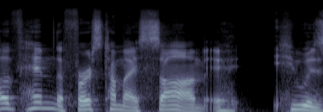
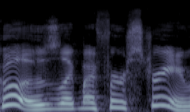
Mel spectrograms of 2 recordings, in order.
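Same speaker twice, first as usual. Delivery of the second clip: high-pitched teasing imitation of a newbie; mock humblebrag; 6 semitones higher than usual. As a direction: mimic a friend's innocent boast, pitched up. Mockingly voices the gifted newbie friend.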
